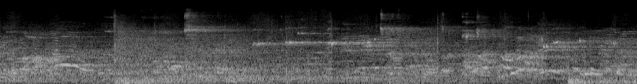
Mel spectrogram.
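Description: Voices of players, coaches and spectators calling out during play in an echoing indoor box lacrosse arena, with two dull thumps, about a second in and near the end.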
